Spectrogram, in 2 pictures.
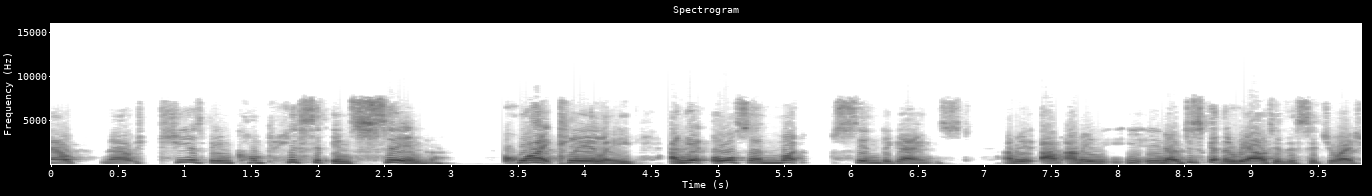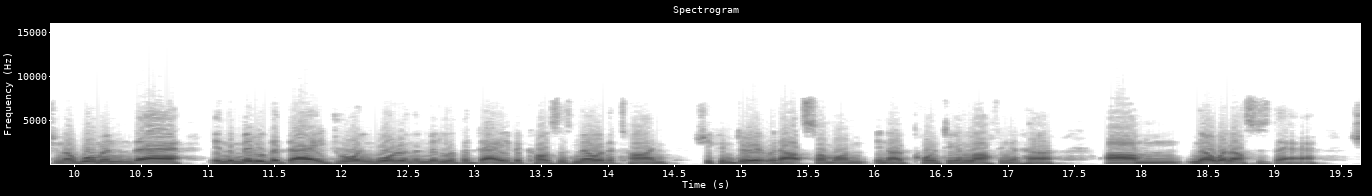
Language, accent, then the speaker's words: English; United Kingdom; now in Australia; But yes, my accent is originally from the UK, tempered with a little bit of time in the States, some time in Singapore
